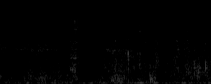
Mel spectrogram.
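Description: Near silence, with a few faint, brief rustles of wired fabric ribbon being handled and wrapped around a garden-hose wreath.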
